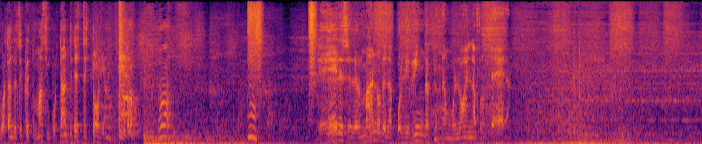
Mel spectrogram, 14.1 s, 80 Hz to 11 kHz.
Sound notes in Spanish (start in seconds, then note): 4.8 Gemidos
